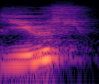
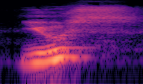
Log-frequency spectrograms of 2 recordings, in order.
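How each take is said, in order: First: The word ends with a 'th' sound. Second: The word ends with an 's' sound. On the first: The speaker calls it right. "I did not like the way he pronounced the word youth" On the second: The speaker calls it wrong. "I did not like the way he pronounced"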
